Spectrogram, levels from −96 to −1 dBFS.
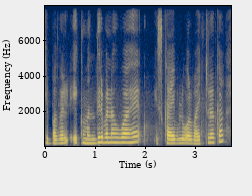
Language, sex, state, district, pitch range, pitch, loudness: Hindi, female, Uttar Pradesh, Shamli, 205-250 Hz, 225 Hz, -17 LUFS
